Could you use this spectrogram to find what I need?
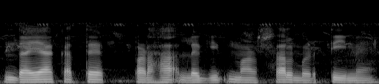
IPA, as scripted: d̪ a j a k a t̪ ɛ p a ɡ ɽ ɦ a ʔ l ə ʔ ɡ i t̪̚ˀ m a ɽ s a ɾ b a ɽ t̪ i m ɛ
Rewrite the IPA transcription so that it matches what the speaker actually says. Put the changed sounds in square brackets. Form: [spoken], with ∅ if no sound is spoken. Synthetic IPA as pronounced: d̪ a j a k a t̪ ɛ p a [∅] ɽ ɦ a ʔ l ə [∅] ɡ i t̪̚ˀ m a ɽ s a [l] b [ə] ɽ t̪ i m ɛ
